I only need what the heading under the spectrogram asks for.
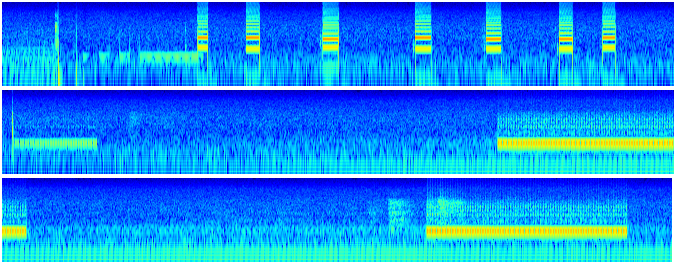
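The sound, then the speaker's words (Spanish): Telephone dialing as a call is put through: a rapid series of short keypad tones, a brief steady tone, then two long, loud ringback tones with a gap between them, and the call goes unanswered. “Bueno, ahora te voy a poner con Albertico.”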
